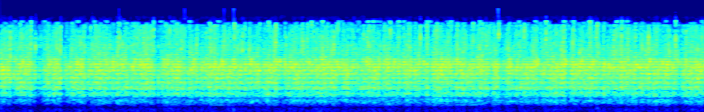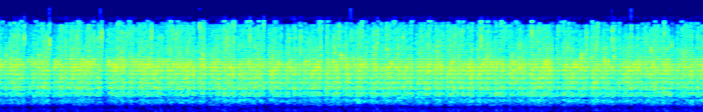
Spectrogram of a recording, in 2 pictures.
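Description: Audience applauding: steady, sustained clapping from a seated crowd and the people on stage.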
